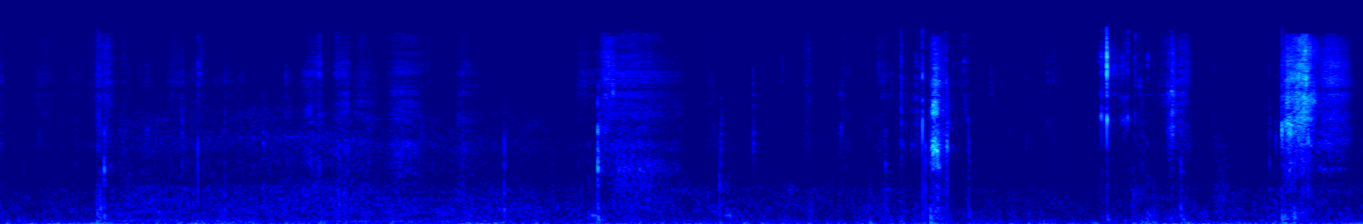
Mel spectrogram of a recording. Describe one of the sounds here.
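Yarn rustles and rubs against a crocheted piece as it is handled.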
